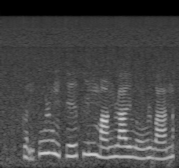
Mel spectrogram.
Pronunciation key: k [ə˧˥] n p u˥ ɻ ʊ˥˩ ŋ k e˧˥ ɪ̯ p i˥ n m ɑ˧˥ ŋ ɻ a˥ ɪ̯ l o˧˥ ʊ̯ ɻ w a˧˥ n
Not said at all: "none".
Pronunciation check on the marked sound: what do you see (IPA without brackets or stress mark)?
ə̰˨˩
